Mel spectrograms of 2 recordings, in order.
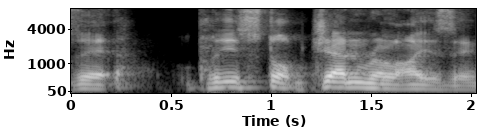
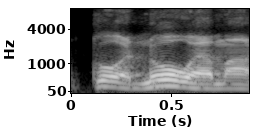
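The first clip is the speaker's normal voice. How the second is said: put-on Geordie accent. Retelling saying a line back in the listener's accent, Geordie accent. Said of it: "I did it in your accent... Geordie".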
